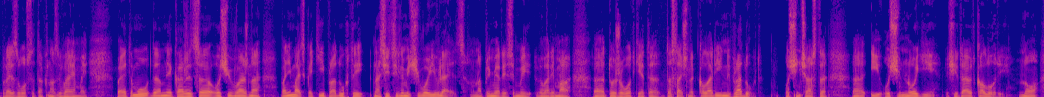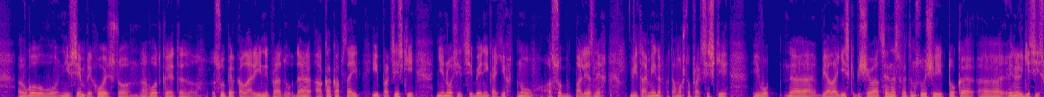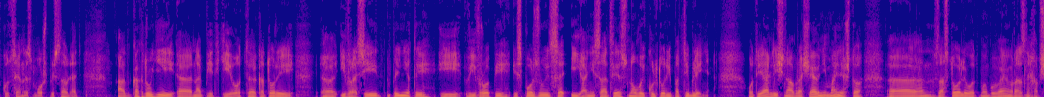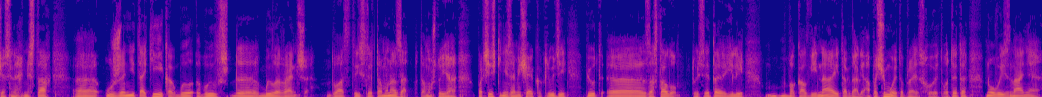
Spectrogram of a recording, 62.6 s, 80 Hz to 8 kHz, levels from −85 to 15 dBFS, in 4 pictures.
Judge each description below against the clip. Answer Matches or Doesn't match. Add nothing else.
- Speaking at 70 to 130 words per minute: Doesn't match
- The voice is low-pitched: Matches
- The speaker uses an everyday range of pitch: Matches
